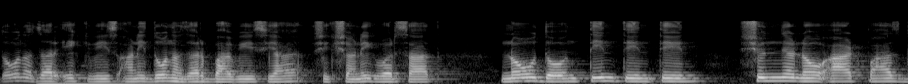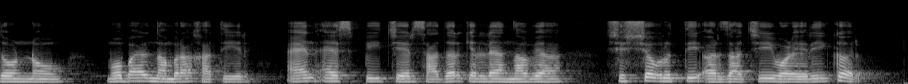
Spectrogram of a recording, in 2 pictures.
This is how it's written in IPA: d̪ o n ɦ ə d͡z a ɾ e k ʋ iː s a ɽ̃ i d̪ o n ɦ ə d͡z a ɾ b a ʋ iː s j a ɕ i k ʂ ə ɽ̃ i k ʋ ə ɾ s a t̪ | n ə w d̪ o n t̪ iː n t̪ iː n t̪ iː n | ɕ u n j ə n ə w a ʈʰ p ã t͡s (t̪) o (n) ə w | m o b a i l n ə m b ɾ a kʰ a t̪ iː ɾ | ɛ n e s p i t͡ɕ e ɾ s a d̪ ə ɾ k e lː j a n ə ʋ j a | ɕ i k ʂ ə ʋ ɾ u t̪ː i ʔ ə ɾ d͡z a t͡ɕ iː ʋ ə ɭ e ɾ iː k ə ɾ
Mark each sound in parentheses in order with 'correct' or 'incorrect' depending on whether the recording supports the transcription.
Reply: incorrect, incorrect

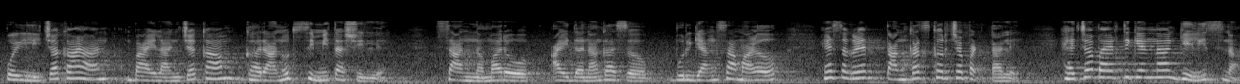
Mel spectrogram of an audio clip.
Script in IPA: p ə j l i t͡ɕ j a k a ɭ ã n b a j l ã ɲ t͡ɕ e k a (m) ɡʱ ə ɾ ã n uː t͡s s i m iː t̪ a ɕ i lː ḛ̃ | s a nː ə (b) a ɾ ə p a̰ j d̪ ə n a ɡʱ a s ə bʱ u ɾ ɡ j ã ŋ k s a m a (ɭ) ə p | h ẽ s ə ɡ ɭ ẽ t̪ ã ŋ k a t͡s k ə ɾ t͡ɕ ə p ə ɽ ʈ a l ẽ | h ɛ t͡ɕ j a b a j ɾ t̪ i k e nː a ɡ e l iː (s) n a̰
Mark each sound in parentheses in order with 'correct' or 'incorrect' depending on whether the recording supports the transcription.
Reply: correct, incorrect, correct, incorrect

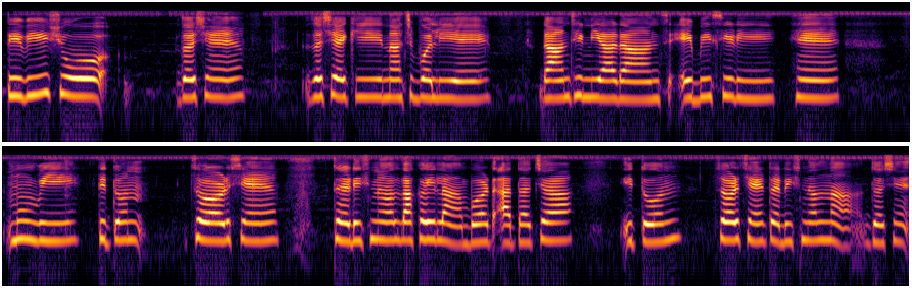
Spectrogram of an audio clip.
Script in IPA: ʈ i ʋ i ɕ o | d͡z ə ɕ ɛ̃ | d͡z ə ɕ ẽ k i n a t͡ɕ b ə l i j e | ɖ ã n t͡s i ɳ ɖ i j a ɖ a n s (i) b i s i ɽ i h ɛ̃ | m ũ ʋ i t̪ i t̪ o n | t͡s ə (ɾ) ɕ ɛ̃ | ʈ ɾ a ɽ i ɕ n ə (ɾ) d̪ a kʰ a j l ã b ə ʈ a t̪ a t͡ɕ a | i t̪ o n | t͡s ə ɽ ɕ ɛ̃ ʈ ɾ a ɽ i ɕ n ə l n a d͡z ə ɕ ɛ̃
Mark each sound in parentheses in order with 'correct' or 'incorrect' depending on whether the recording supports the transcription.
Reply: incorrect, incorrect, incorrect

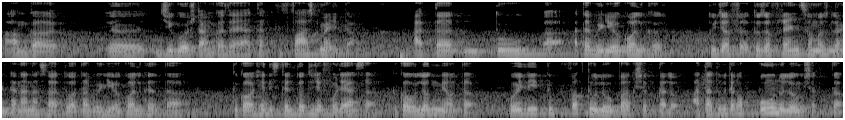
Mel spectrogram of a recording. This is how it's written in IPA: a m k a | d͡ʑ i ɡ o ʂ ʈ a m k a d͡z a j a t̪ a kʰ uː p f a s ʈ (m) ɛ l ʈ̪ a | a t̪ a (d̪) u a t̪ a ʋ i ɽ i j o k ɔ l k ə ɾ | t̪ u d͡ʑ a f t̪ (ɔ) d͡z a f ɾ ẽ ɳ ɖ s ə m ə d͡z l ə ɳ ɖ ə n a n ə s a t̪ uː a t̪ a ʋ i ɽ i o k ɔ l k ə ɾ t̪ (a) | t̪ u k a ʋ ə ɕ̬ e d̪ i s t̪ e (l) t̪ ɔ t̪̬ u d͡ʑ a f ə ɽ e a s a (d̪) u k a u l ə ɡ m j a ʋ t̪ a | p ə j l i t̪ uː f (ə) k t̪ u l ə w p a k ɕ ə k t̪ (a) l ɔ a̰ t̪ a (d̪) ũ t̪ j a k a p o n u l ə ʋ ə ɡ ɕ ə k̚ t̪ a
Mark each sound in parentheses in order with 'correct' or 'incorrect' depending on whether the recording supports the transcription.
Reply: correct, incorrect, incorrect, correct, correct, incorrect, correct, correct, incorrect

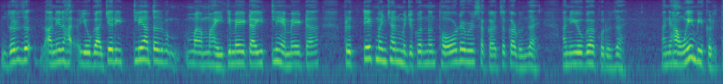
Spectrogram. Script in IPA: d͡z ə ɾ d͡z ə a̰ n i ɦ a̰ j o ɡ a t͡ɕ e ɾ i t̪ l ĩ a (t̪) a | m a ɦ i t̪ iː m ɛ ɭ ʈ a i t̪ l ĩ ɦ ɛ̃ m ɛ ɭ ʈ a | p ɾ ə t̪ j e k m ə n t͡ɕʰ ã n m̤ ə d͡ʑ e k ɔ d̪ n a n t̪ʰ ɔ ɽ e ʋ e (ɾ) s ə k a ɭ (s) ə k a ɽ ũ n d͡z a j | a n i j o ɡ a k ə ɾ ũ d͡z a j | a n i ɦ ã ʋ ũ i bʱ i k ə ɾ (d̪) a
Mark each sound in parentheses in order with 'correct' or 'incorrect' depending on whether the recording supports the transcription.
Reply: correct, incorrect, incorrect, incorrect

